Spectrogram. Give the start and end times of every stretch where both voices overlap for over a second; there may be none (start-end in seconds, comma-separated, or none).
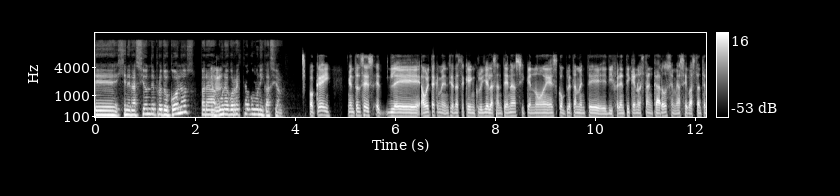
none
